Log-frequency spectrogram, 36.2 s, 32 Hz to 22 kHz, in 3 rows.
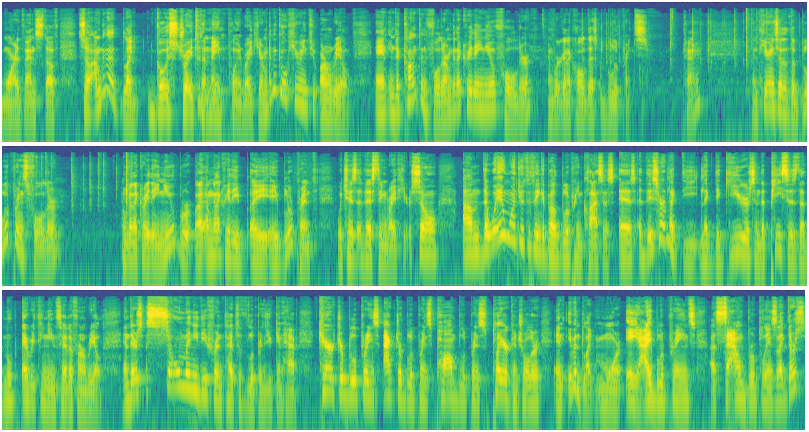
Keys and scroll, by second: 0.2 alt+Tab, 2.0 alt+Tab, 8.5-13.6 typing, 13.7 Return.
